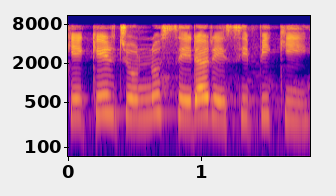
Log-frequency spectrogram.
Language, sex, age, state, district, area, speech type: Bengali, female, 18-30, West Bengal, Jhargram, rural, read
